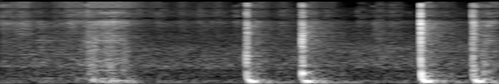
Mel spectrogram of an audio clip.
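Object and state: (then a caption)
Baked-through bread loaf (hollow knock). A freshly baked loaf of bread, out of its pan, is knocked on four times, giving short, dull, hollow low thuds with almost no ring. The hollow sound shows the bread is cooked through.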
